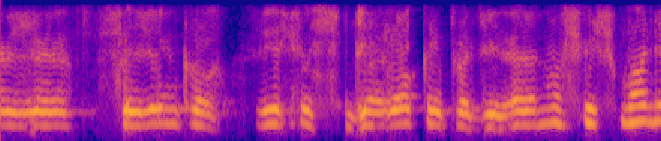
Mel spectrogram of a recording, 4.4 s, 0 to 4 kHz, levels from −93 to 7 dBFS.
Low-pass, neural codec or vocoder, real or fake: 3.6 kHz; codec, 24 kHz, 1.5 kbps, HILCodec; fake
